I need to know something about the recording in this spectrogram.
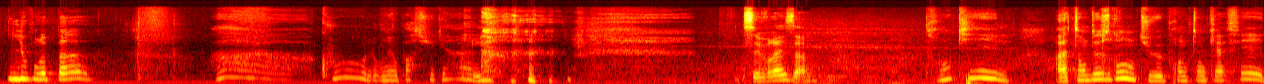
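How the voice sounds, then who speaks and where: A woman's voice: a little high, animated, slow, long pauses, warm tone, slight background noise. A woman chatting casually, hesitant, with frequent fillers and restarts. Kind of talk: casual chat. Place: lives in Portugal.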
